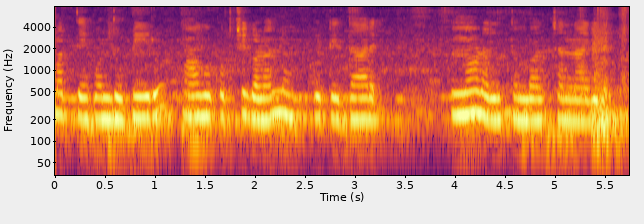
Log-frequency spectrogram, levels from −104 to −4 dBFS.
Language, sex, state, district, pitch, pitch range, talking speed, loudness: Kannada, female, Karnataka, Mysore, 210 Hz, 200-220 Hz, 105 wpm, -14 LUFS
